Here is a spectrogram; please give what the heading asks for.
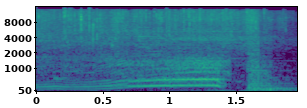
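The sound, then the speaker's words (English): A cow moos once, a drawn-out low bellow, as cows come up to investigate an earthy ant mound. A short burst of rough noise follows. “A pair of cows come over to investigate, and one of their bells scrapes the nest.”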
